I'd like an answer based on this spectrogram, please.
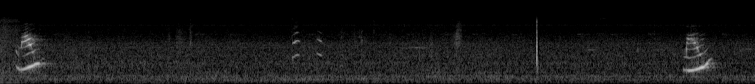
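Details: Feral kittens from an industrial area give two loud, rising, high-pitched mews several seconds apart. Faint short squeaks and a sharp click fall in between over a low hiss.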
